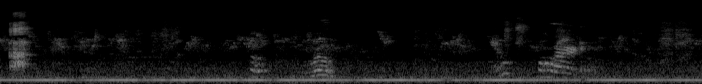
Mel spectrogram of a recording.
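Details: Caged-home African grey parrot talking to himself from a chair in the background, no humans speaking. Quiet mumbled speech-like syllables and stacked sliding notes appear in brief bursts, masked by room noise and a constant low hum.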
